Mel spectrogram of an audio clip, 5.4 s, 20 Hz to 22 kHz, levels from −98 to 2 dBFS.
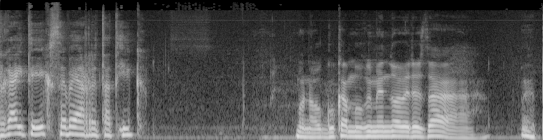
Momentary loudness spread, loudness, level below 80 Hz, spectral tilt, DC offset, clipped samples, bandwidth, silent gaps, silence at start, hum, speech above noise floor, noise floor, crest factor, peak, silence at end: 14 LU; -17 LUFS; -52 dBFS; -7 dB/octave; under 0.1%; under 0.1%; 17.5 kHz; none; 0 s; none; 29 dB; -45 dBFS; 14 dB; -4 dBFS; 0.05 s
